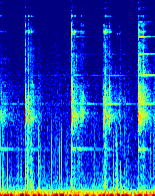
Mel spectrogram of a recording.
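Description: Five gold coins jingle in a pocket as someone walks along a road, in four bright metallic bursts spaced about every second like a steady walking rhythm, fairly loud over a low background hum. No one speaks.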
